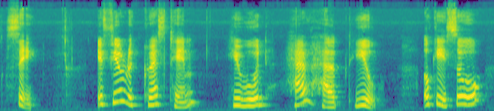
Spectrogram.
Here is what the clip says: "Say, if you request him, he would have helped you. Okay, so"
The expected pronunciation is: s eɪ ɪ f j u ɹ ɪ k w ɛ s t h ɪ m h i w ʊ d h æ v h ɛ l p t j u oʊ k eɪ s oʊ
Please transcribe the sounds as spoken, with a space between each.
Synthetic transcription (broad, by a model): s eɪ ɪ f j u ɹ ɪ k w ɛ s t h ɪ m h i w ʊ d h æ v h ɛ l p t j u oʊ k eɪ s oʊ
